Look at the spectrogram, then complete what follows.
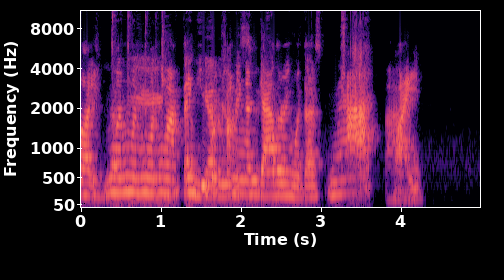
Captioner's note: lips smacking; lips smack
